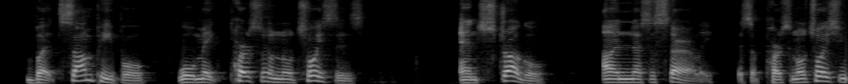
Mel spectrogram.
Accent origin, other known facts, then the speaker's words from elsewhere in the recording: Baltimore, Maryland, United States; Like, I'm from Baltimore, and, you know, if you're very familiar with Baltimore, the stuff like that, there's a lot of characteristics that people like to make fun of.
